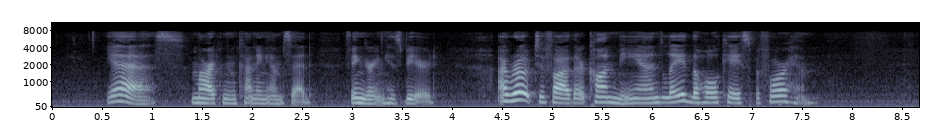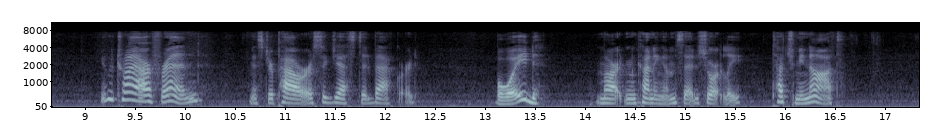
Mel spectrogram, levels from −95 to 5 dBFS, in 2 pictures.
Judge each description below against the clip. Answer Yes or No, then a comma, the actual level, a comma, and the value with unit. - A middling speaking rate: No, slow, 125 wpm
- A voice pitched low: No, medium, 180 Hz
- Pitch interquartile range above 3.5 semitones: Yes, average, 4.0 semitones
